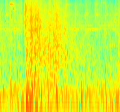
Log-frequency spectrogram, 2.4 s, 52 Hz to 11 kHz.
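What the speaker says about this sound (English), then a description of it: "Fine, maybe I can shoot one of them." A sharp gunshot from the video game Red Dead Redemption 2, a single loud crack followed by a rumbling tail in the open game world.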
